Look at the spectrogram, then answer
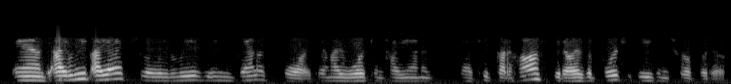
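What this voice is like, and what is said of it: Brazilian Portuguese accent. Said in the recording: “I am originally from Brazil, as you probably have noticed by my accent.”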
